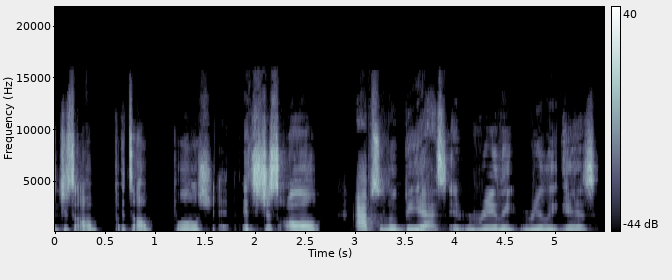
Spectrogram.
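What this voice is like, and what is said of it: Passionate, emphatic speaking. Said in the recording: “as you can hear it in my voice, I'm fairly passionate about this.”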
